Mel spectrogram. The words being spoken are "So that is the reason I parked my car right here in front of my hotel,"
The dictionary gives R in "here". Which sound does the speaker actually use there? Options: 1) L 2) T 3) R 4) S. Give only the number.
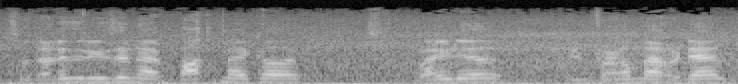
1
